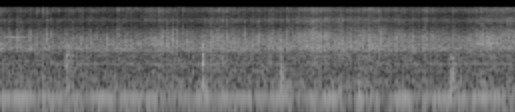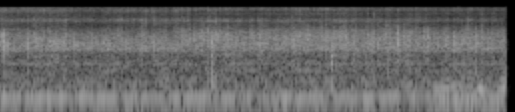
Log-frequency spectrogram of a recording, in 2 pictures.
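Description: Fresh green peas sizzling in hot oil in a nonstick pan while a wooden spatula stirs them, with a few light taps and scrapes of the spatula against the pan.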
